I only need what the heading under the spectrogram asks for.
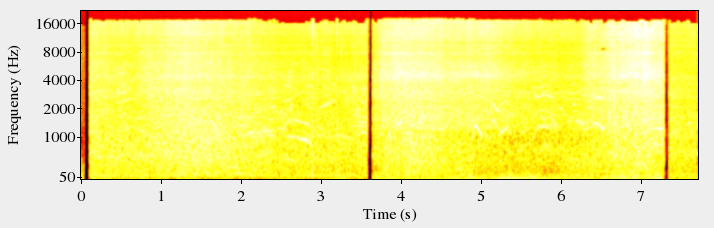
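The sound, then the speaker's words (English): Waves break and wash onto a beach in Gdansk, Poland, in a continuous surf roar, with wind blowing across the microphone and two brief cuts in the sound. “Do I recommend the beach? Yeah, maybe. I mean, not the best for swimming. The water does feel good.”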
